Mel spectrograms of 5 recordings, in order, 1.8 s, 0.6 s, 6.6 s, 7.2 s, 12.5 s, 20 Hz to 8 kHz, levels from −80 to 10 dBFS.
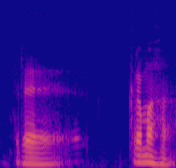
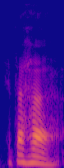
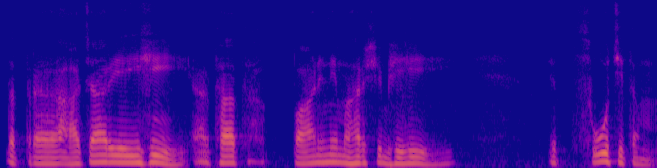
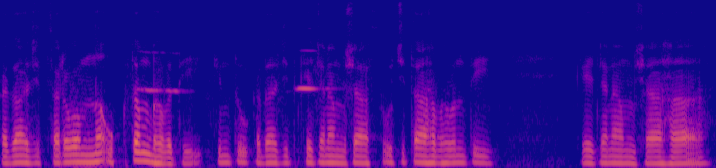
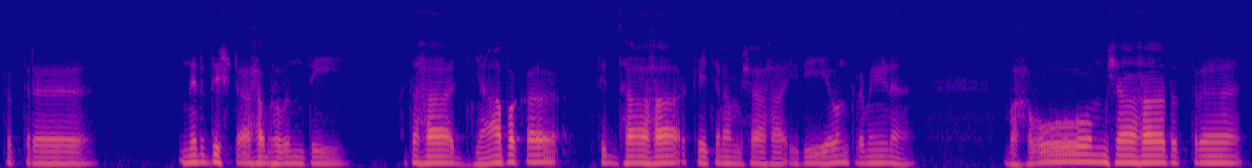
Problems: none marked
